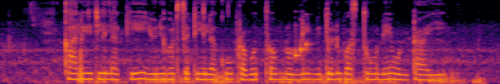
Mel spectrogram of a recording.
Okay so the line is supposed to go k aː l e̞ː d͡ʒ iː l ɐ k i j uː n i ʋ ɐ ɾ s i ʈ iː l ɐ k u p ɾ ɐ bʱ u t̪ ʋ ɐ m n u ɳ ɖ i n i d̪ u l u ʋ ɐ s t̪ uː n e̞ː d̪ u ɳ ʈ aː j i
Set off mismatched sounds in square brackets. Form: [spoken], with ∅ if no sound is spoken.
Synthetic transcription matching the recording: k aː l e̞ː d͡ʒ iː l ɐ k i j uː n i ʋ ɐ ɾ s i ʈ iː l ɐ k u p ɾ ɐ bʱ u t̪ ʋ ɐ m n u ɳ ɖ i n i d̪ u l u ʋ ɐ s t̪ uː n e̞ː [∅] u ɳ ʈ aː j i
